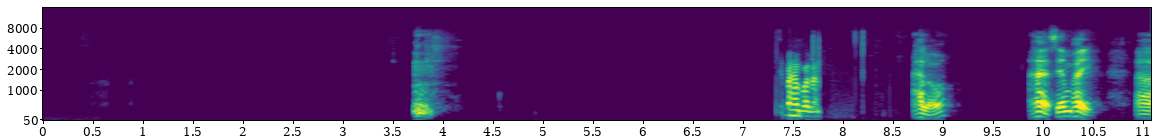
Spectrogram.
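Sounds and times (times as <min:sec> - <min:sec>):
man coughing: 0:03.7 - 0:04.2.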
